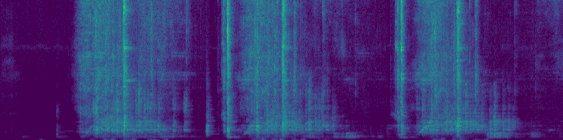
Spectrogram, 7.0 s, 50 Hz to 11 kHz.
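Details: Free 2018 Briggs & Stratton 5750 W generator (model 030708-00), large engine: three long recoil pulls, each a rough whirring burst with compression puffs, and it never catches; cranks but won't start.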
